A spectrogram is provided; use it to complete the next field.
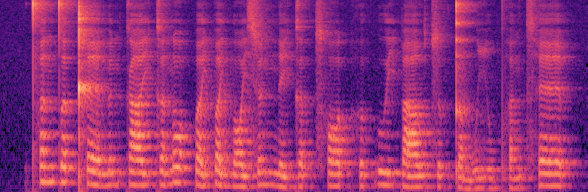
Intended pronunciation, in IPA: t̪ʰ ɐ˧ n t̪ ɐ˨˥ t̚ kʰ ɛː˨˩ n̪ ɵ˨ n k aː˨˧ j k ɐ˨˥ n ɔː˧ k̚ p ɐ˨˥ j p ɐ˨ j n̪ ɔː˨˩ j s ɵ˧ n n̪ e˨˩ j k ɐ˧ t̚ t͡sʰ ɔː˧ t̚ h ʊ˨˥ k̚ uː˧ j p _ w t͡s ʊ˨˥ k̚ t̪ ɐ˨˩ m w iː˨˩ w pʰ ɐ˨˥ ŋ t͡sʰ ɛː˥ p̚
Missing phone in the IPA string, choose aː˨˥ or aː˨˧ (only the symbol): aː˨˧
